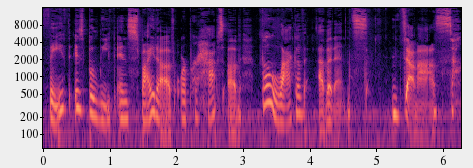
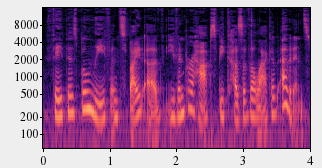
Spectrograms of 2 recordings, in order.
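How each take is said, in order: First: It is said in a haughty, contemptuous tone. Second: It is said in a neutral, plain tone.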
